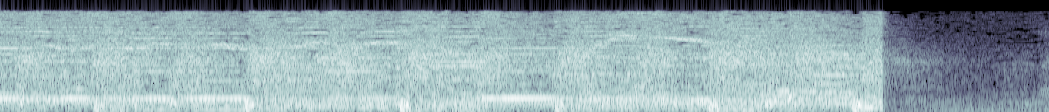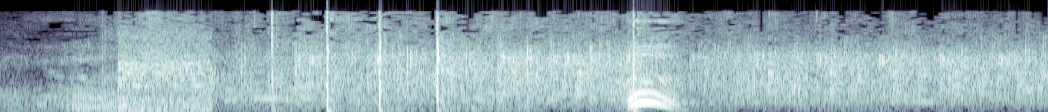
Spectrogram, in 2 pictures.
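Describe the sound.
An audience claps loudly and steadily for several seconds, breaks off abruptly into near silence, then returns with scattered, sharper individual claps mixed with voices and a brief rising shout.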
